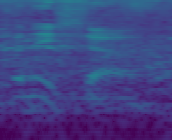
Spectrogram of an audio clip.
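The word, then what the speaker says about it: Venezia: Well, that's the Italian pronunciation. It'll be Venetia.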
